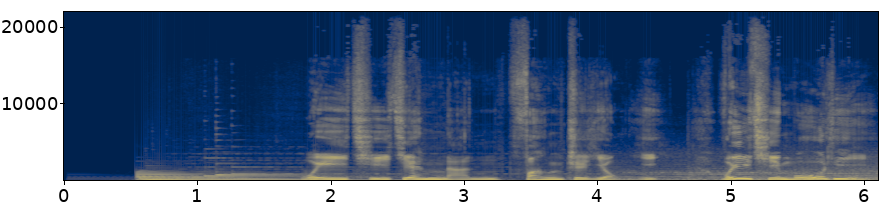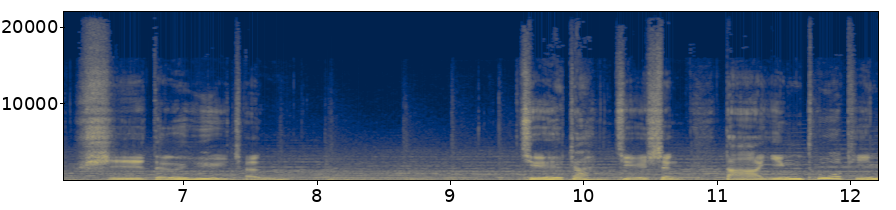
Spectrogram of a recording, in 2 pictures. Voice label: 男 专题 政府汇报 大气权威; 阜平脱贫致富建小康汇报片

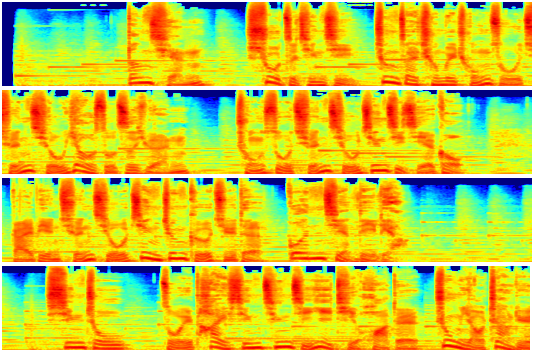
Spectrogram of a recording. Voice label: 男 专题宣传 大气磁性

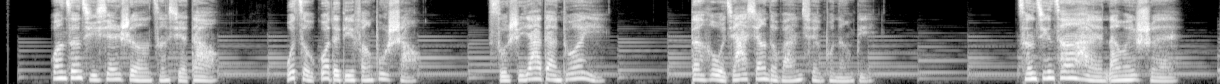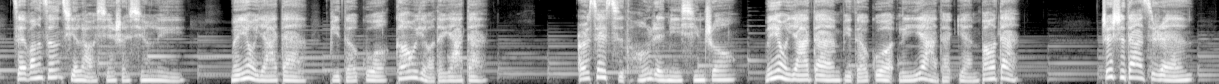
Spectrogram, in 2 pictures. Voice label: 女 自述

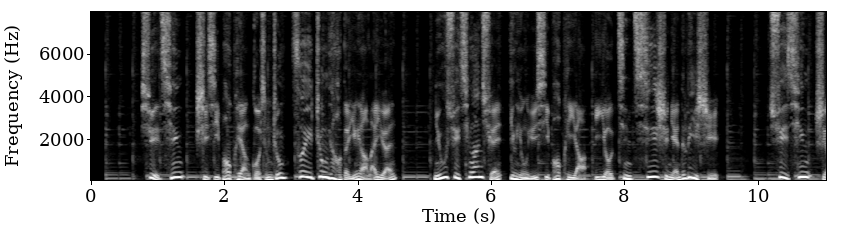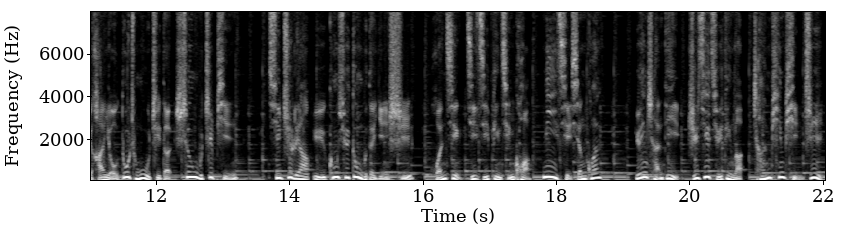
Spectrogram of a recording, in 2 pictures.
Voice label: 男 MG; 血清

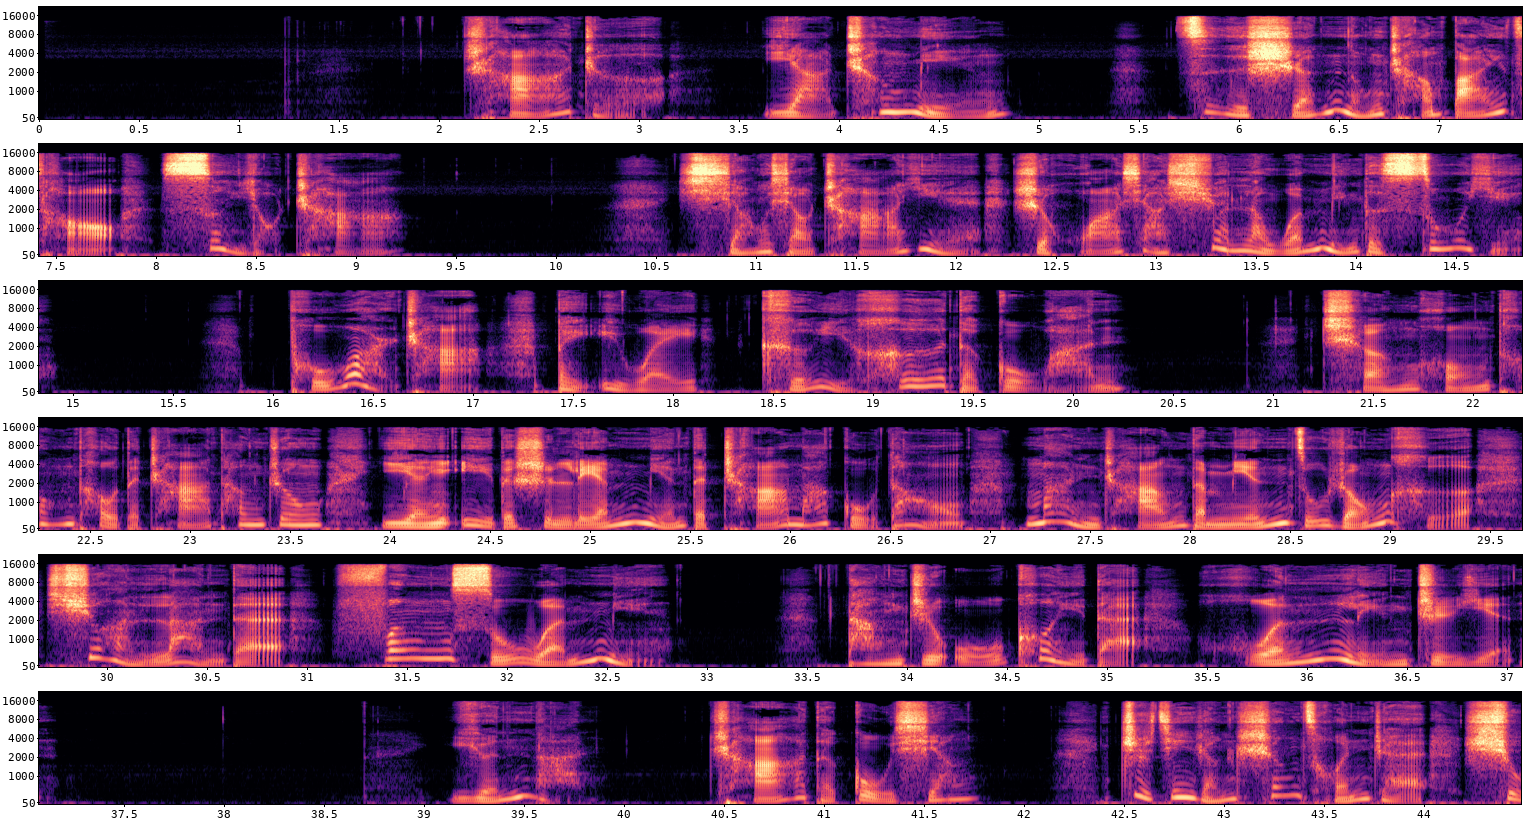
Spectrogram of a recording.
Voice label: 女 专题纪录片, 成熟稳重; 国语女声配音; 茶者

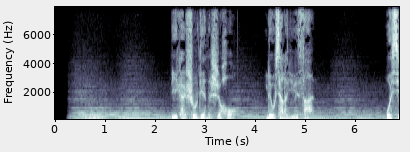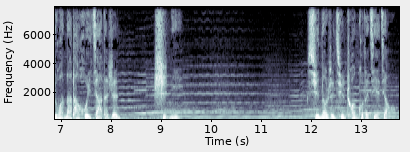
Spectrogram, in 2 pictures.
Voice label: 男 独白; 遇见

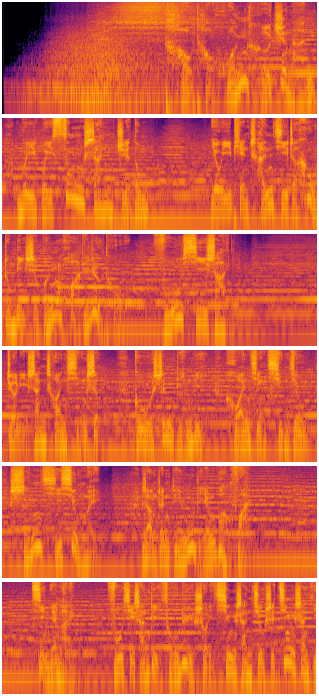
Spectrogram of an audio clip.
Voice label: 男 大气浑厚; 绘山朗水清伏羲图景

